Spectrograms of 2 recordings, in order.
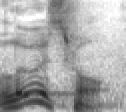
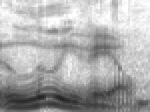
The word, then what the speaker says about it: Louisville: Here locally we call it Louisville. Well, just to do north of Nashville, they call it Louisville. Spelled the same way. It's just depending upon where you are and how you pronounce it.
